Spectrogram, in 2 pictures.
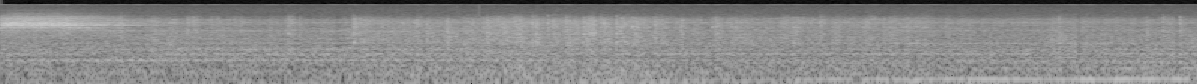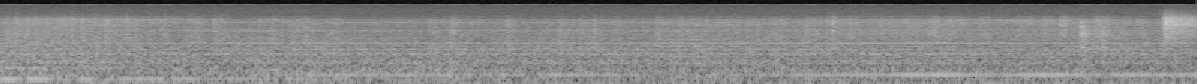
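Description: Freight train passing: diesel locomotives running as they pull by, their engine hum shifting in pitch partway through, with steel wheels rolling on the rails as covered hopper cars follow. A brief high hiss sounds right at the start and again near the end.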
